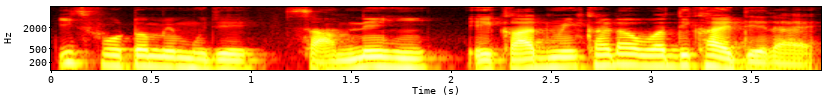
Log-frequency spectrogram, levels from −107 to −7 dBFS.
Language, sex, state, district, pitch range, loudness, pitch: Hindi, male, Uttar Pradesh, Saharanpur, 120-155 Hz, -20 LUFS, 135 Hz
